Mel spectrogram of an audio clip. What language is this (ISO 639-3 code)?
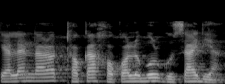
asm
